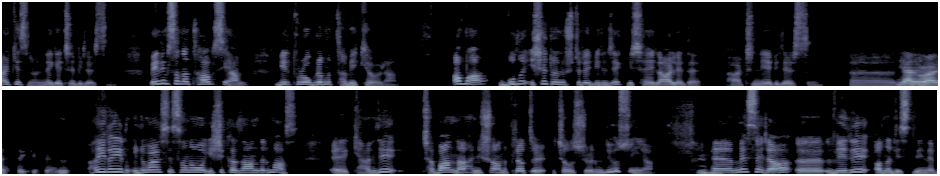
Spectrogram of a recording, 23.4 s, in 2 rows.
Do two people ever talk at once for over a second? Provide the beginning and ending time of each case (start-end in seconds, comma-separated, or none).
none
